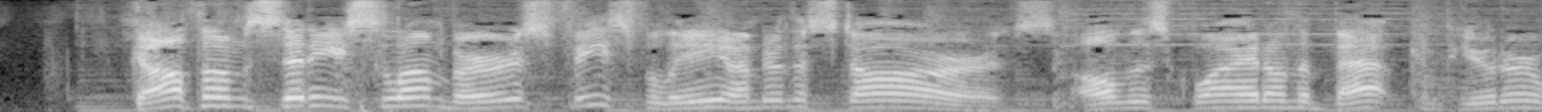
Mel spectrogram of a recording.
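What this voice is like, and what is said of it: Imitates a 60s cartoon narrator. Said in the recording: “do an impersonation of Ted Knight from the old DC comic book, cartoons from the 60s.”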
